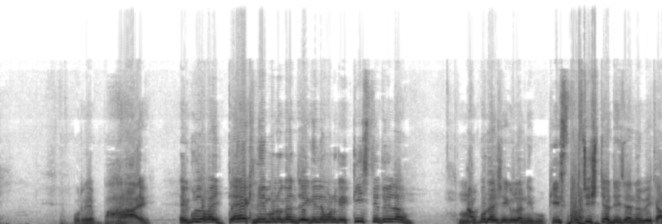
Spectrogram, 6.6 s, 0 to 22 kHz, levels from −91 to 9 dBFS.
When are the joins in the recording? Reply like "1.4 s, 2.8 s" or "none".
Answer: 5.7 s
